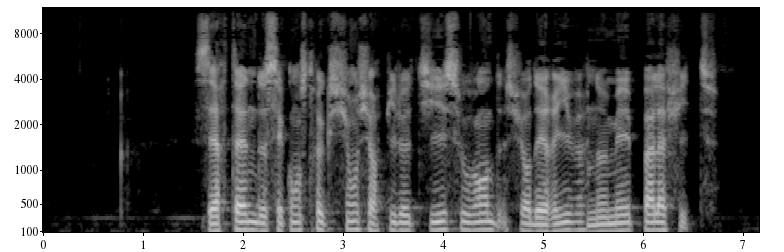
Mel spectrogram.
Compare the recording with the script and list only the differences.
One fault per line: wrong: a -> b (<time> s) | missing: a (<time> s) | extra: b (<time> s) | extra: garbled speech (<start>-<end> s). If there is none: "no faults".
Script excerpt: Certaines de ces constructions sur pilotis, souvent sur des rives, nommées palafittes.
no faults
